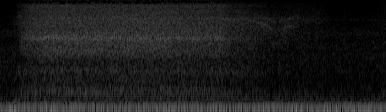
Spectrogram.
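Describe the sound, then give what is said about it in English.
A deep inhale through the nose during a guided breathing exercise: one long, steady, airy hiss that holds for about two seconds, then thins out and fades, with no talk over it. “Shoulders melt back, and we'll do another inhale through our nose.”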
